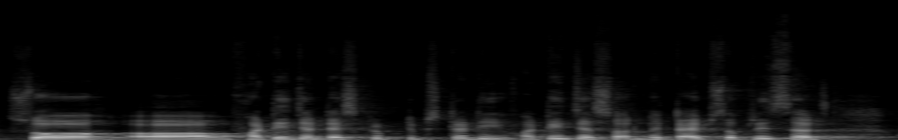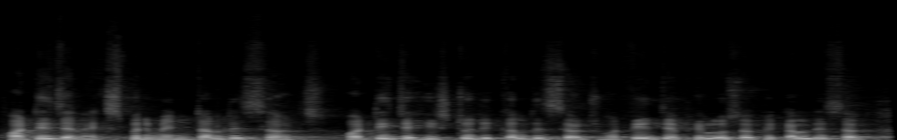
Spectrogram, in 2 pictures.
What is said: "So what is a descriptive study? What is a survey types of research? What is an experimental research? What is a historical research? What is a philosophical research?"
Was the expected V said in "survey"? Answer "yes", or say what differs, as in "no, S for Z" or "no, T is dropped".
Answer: no, B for V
